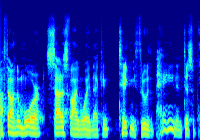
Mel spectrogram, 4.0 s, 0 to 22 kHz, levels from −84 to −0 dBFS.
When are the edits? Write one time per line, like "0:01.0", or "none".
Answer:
0:00.9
